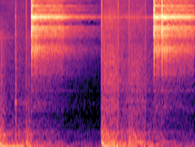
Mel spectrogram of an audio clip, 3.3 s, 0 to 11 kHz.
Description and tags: Jovica Massive Loop 43 hf-remix-03
experimental, jovica, loop, massive, remix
